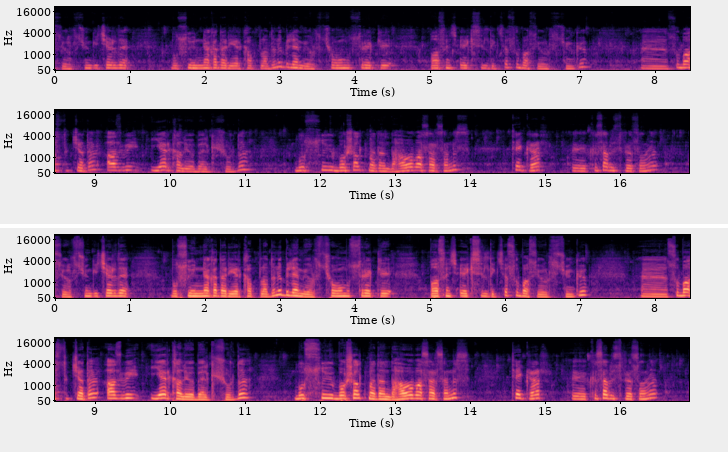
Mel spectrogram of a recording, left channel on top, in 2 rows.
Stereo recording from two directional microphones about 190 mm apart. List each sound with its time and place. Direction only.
0.0 s speech: 65° right (ahead or behind)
